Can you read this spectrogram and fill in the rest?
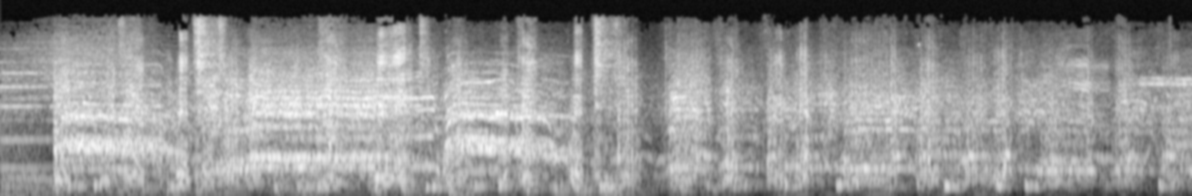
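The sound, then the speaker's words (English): The Southwest DeKalb High School Band plays loudly and continuously on a Friday night, brassy sustained notes over thumping drums, while a crowd cheers and shouts throughout for about eleven seconds. “Southwest DeKalb High School Band bringing us back on the Scoreboard Show on this Friday night.”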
